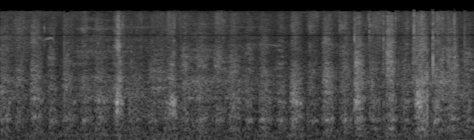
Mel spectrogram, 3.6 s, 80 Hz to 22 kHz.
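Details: Labrador playing with a red frisbee, recorded on a Panasonic Lumix TZ7 digital camera: quiet, rapid, breathy panting, roughly two breaths a second, over background noise.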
